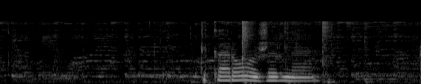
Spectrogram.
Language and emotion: Russian, neutral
